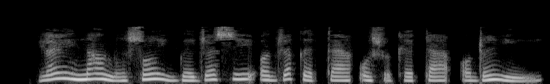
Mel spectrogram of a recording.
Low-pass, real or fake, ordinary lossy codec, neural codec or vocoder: 7.2 kHz; fake; MP3, 24 kbps; codec, 16 kHz in and 24 kHz out, 0.8 kbps, FocalCodec, streaming, 65536 codes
